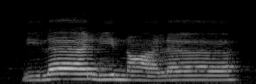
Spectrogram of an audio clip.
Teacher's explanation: Kemudian dilalin ala, di sana ada kasroh tain atau kasroh yang tanwin bertemu dengan huruf ain, disebut idhar kholqi, dibaca terang dan jelas, tidak ada dengung atau samar sedikit pun.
